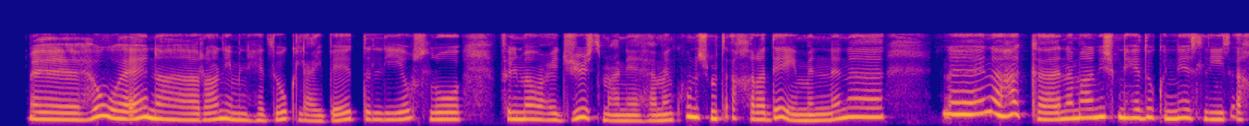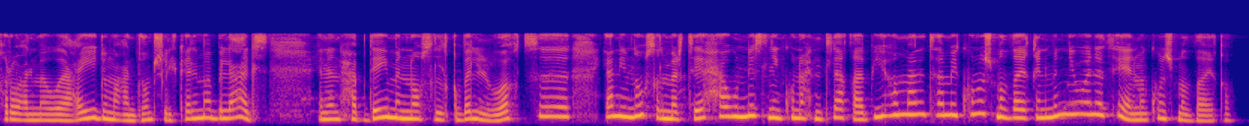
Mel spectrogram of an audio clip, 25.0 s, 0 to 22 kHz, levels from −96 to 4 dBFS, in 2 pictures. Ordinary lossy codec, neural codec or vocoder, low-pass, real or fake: none; none; 7.2 kHz; real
